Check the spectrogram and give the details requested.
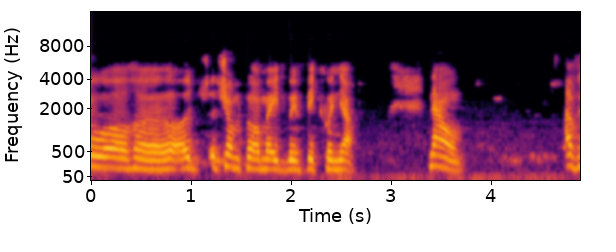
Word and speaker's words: vicuña: Or bicuña, as they might say here, because the V's over here are often pronounced as a B.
